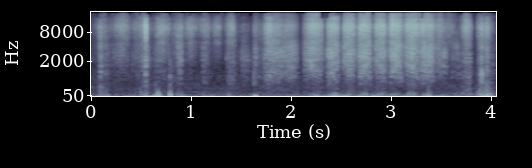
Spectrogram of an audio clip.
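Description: A rough scrubbing side of a kitchen sponge is scratched and rubbed in a steady series of short, raspy strokes. The scraping has a papery, sanding-like texture with a low, soft thump under each stroke.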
